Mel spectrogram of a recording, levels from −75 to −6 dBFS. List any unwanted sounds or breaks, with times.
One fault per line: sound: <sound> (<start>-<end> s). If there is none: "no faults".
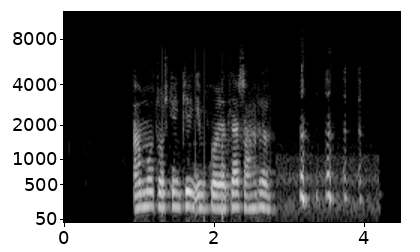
sound: laugh (3.1-4.0 s)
